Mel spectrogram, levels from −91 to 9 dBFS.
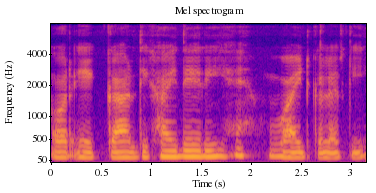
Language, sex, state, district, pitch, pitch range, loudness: Hindi, male, Himachal Pradesh, Shimla, 115 Hz, 110-130 Hz, -16 LUFS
